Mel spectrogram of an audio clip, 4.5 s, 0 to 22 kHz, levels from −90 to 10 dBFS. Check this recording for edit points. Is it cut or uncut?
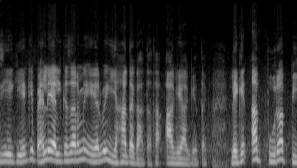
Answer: uncut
